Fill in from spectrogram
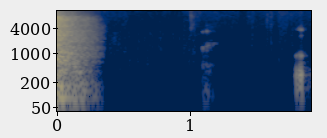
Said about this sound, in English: I don't know if you can hear that, but Luke is opening and just closing the door repeatedly. That's all he's fucking doing.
